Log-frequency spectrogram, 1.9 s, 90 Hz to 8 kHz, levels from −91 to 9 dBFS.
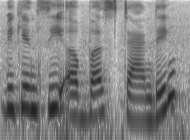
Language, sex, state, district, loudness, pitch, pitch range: English, female, Telangana, Hyderabad, -13 LUFS, 225 Hz, 195-245 Hz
